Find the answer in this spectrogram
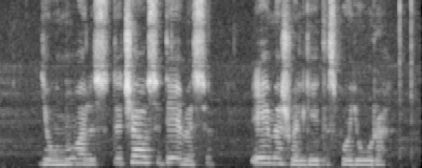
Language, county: Lithuanian, Klaipėda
